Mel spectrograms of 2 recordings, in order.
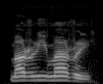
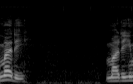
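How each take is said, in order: First: The r is a strong trill. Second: The r is a single quick tap. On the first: "Si fuera con doble R diría" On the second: "si fuera con una R y yo lo leo sería"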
